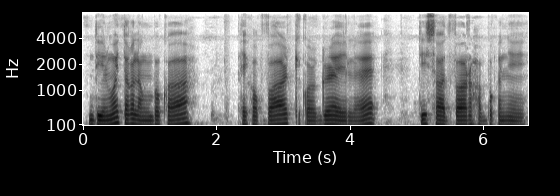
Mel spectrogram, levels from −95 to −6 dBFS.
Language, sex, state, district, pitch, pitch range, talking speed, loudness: Mizo, male, Mizoram, Aizawl, 110 Hz, 105-120 Hz, 170 wpm, -18 LUFS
